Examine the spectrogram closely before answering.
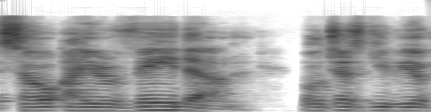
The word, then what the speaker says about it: Ayurveda: So human being at, and then, because the original way to pronounce this is Ayurveda.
